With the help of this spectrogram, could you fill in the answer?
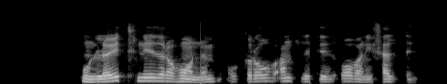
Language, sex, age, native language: Icelandic, male, 30-39, Icelandic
